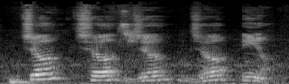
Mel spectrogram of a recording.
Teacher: ये तालु को स्पर्श करती है। तालु बिल्कुल ऊपर होता है।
